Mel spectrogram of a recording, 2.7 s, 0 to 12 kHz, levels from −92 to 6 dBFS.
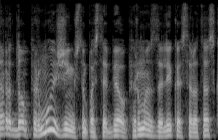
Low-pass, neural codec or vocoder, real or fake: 10.8 kHz; none; real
